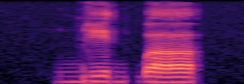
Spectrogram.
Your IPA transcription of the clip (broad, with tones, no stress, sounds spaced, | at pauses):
ɡ͡b i˦ d ɓ ʌ˦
